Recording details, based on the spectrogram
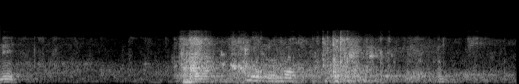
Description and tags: door squeak 28 03 11 12
Door Squeak, people moving, door shut
move, shut, people, squeak, door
